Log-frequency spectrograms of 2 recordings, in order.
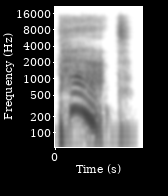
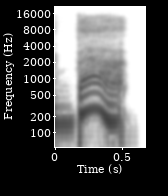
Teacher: Place your hand near your mouth. You'll feel a small puff of air on P but not on B. This air release gives English its crisp sound.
